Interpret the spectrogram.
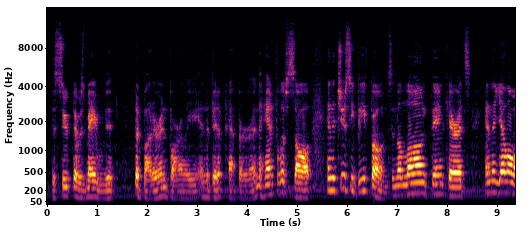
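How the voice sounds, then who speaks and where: A man with a mid-range voice and very lively intonation. He reads a storybook in a chatty, informal style, sounding a bit away from the mic. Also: medium pitch, recorded from a distance, rough recording. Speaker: storybook reader and host. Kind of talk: storybook narration with casual asides.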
